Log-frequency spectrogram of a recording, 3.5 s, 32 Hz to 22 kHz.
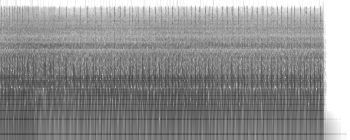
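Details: Old two-stroke snow thrower, long stored outdoors, restarted on choke with 40:1 premix: steady high-pitched buzz at even speed with a crisp rapid beat, no misses or knocks; running healthy.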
